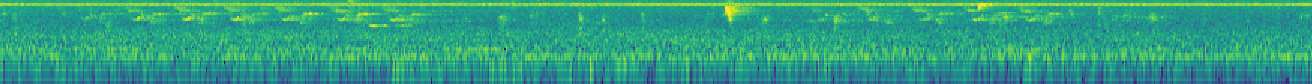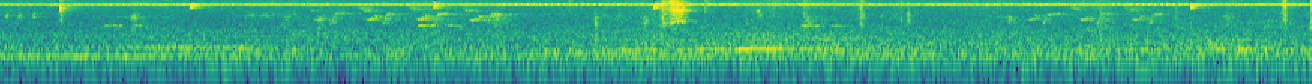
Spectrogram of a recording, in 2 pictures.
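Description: A songbird sings short phrases of quick repeated chirps every few seconds over a steady, high-pitched insect trill. Occasional light clicks can be heard.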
